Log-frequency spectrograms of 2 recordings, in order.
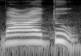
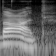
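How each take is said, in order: First: The word ends with a final vowel. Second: The word ends on a bare consonant.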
